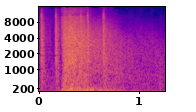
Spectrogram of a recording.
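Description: A grenade blast in the SOCOM Combined Assault shooter game: one loud, close explosion with a broad booming burst that rolls off into a decaying rumble.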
